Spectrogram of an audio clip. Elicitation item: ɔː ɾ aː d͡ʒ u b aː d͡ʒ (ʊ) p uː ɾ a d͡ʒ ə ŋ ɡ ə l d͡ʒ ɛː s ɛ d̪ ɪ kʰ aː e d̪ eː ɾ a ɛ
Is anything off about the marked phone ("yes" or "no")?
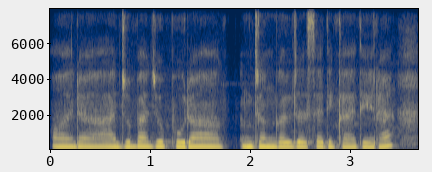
yes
